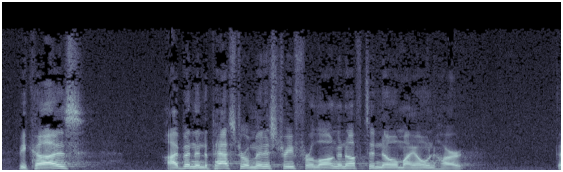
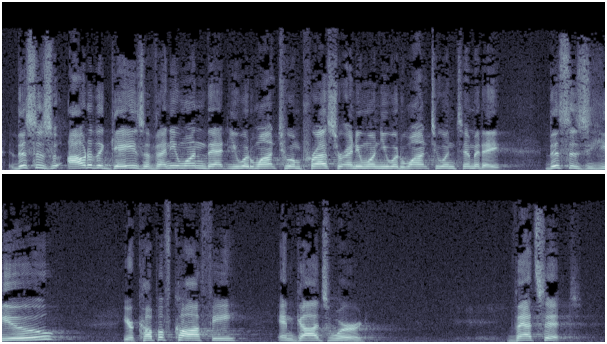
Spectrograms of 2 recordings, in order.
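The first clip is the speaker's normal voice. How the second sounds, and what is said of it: Yelling, raised voice. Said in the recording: “why are you saying it like that, and why are you yelling a little bit?”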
